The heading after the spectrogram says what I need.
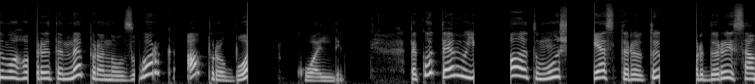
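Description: Six blocks of digital silence punch holes in this speech, at 0.28 to 0.37 s, 1.35 to 1.39 s (just before "а про"), 2.47 to 2.79 s (right after "а про"), 4.74 to 5.11 s, 5.67 to 5.94 s and 6.60 to 6.97 s. They run from about 47 to 372 ms, so each is an audible gap where the sound drops out and returns abruptly. The first fits a 4096-sample buffer and the 372 ms ones a 16384-sample block, which points to output buffers going unfilled.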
